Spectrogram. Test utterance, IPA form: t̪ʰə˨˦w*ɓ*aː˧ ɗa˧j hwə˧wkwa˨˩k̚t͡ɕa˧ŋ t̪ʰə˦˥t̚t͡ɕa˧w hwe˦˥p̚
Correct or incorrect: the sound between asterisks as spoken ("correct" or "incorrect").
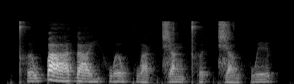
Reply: correct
